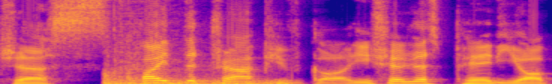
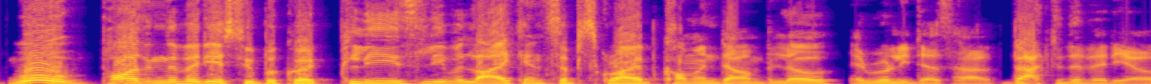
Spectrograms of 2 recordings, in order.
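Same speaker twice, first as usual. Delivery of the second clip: bright, louder ad read; channel plug; 4 semitones higher, 4 dB louder than usual. Acted. The host asks viewers to like and subscribe, upbeat. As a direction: pitch the subscribe ask.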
